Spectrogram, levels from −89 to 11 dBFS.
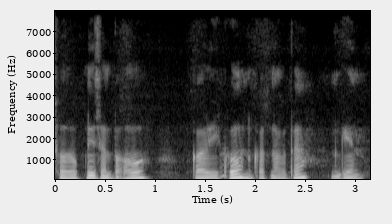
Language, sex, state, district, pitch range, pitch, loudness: Garo, male, Meghalaya, South Garo Hills, 110-145 Hz, 115 Hz, -16 LUFS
